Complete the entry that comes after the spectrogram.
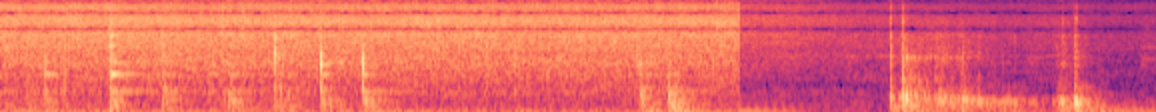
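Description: Clove beans stir-fried on a low flame with no water added, a steady close sizzle punctuated by repeated spatula scrapes and taps, then the frying hush drops away leaving a few clattering stirs.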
